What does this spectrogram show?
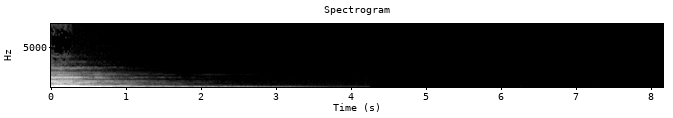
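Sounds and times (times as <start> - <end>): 
double bass: 0.0 - 1.7.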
